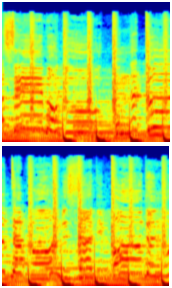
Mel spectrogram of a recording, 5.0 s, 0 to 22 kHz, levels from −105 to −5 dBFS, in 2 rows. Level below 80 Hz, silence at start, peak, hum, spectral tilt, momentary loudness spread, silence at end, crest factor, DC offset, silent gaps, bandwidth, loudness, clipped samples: -14 dBFS; 0 s; -2 dBFS; none; -5 dB/octave; 2 LU; 0 s; 10 dB; under 0.1%; none; 16.5 kHz; -13 LUFS; under 0.1%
